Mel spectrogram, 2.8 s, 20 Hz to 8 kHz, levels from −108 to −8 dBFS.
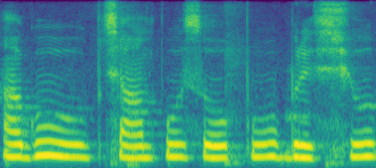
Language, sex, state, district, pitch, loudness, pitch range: Kannada, female, Karnataka, Dakshina Kannada, 225 Hz, -14 LUFS, 210-230 Hz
